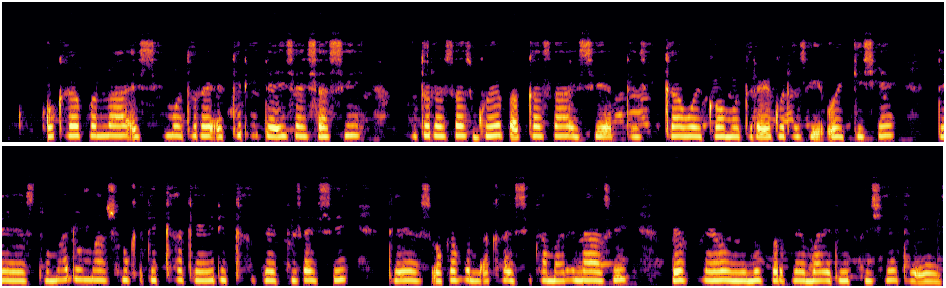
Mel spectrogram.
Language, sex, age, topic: Gamo, male, 25-35, government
